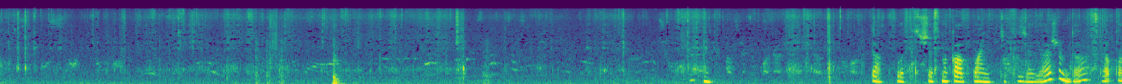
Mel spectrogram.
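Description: A satin ribbon rustles softly as it is pulled and tied.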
